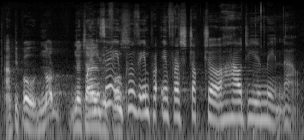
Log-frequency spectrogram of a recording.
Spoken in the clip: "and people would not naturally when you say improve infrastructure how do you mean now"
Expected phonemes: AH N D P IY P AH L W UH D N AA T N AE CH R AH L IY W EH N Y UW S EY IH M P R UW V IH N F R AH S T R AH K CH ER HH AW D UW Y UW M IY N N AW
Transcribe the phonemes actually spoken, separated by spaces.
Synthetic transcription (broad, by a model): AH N P IY P AH L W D N AA T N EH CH AH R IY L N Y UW S EY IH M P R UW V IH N F R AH S T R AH K CH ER HH AW D UW Y UW M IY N N AW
